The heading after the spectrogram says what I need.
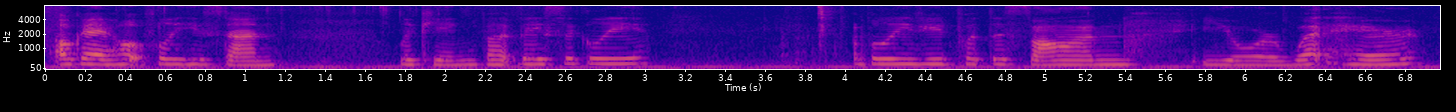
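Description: A beauty vlogger in her young adult years chats casually to camera about a haul from her cluttered bedroom, with "like" all through her speech. She sounds a little sick and is losing her voice. Her tone is steady and on the high side, at normal speed, with slight background noise.

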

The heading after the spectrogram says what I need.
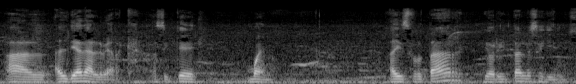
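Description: With music in the background, a young travel vlogger films himself at a beach resort, talking at normal speed in a mid-range voice. His narration is casual, chatty and relaxed, aimed at viewers he treats as friends. The phone camera is at arm's length, and wind and sea noise come through outdoors.

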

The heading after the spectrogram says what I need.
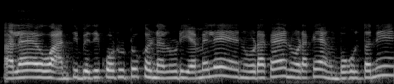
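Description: Brief: shrill, rapid village woman in a skit, scolding, dull lo-fi recording. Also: steady tone. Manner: scolding, consoling, rapid-fire. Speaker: comedy sketch performer. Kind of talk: village comedy sketch. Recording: dull lo-fi sound.

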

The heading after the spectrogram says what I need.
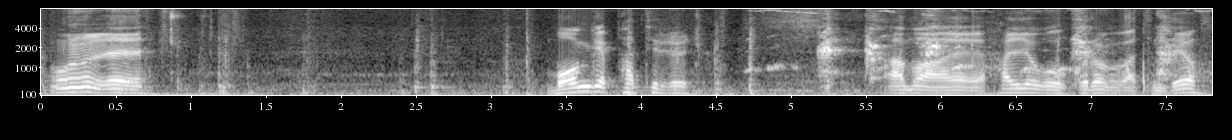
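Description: An older man vlogs casually from his rural home, sharing folksy stories and chuckling a lot. His medium-pitched voice is slow with frequent pauses, and the recording is very noisy.

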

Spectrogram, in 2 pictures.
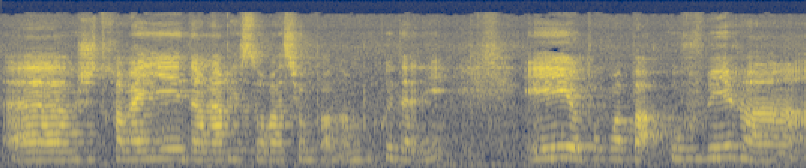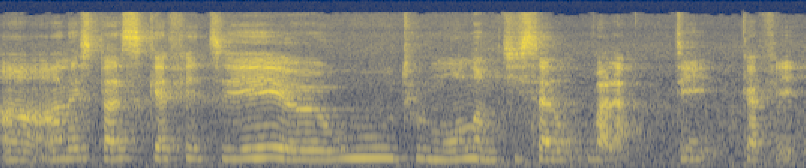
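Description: Sitting in her living room, a woman in her thirties answers viewer questions in a casual chat to camera, with lots of fillers and restarts. Her voice is fairly high, level and a bit bright at a moderate pace. The camera is some distance away, so the sound is roomy with a little hiss or hum.

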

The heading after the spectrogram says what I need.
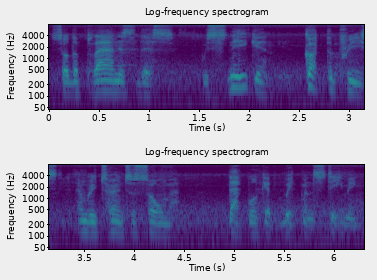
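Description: Leif, a man playing a gruff Viking shipbuilder. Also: mid-range voice, normal speed, fairly bright tone, a little hiss or hum, lightly acted. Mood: scheming. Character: proud blunt Viking shipbuilder, middle-aged man. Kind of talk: video game voice acting.

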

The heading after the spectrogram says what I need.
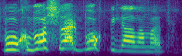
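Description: A woman giving casual gameplay commentary on a tablet, excitable and quick to get frustrated, swearing casually as she plays. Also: extremely high pitch, creaky, slight background noise. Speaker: gaming channel host. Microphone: tablet screen recording. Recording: game music loud behind voice.

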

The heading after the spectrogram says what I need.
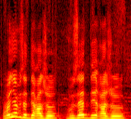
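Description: Soft music plays under this high-voiced Frenchman in his thirties, who speaks at a moderate pace. Streaming a game from a small home room at his desk mic, he teases his chat with mock indignation in easygoing Let's Play commentary.

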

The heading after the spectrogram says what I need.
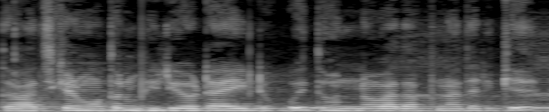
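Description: A woman narrates her morning chores for a home vlog, her voice fairly even and unvaried. The camera sits some distance away, so the room rings heavily around her, with clear household noise in the background. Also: medium pitch, quick pace, heavy reverb, long reverb tail. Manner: friendly, homely, addresses viewers as friends. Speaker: vlogger. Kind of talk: casual vlog narration while doing housework. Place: indoors at home, kitchen and bedroom.

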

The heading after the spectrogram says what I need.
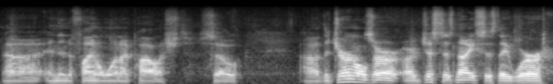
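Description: A man's voice: sits low, steady tone, moderate pace, a bit bright, slight background noise. A man casually explaining engine work in a home garage, matter-of-fact with many fillers, heard from an off-screen camera mic. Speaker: engine builder. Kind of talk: casual workshop demonstration.

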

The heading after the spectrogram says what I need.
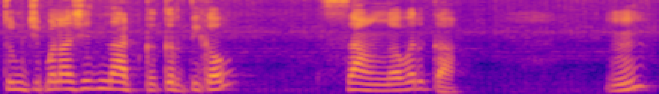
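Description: A woman's voice: mid-range voice, steady tone, a little slow. A woman vlogging about her pet cat in a playful, teasing way, often repeating words and asking viewers questions. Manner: asks the viewers questions directly.

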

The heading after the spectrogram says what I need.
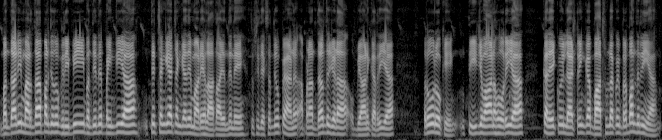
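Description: A man's voice: fairly high pitch, steady tone, brisk, a bit bright, smooth, no room sound. A man with a Majhi Punjabi accent reporting from a village, interviewing a poor family and earnestly pleading with viewers. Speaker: news reporter. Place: village outdoors.

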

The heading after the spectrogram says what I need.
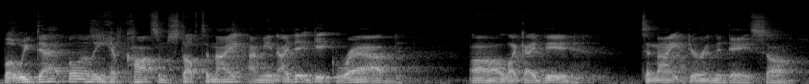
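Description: A man's voice: low voice, fairly even intonation, measured pace. A man in his thirties filming a casual ghost-hunting vlog, talking in a slangy, uneasy way to viewers and spirits. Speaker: solo paranormal investigator, host. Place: abandoned jail at night, indoors and just outside. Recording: echoey empty building, faint noise.

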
